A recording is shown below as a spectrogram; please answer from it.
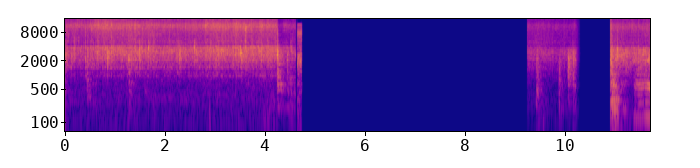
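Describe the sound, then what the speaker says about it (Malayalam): Mango pieces for sambar mango pickle sizzling in a pan while being stirred, a loud frying hiss with scraping, broken by a long silent gap and then returning in short bursts. "ഇങ്ങനെ ഇളക്കി കൊടുക്കുക."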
